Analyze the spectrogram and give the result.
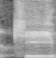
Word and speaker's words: Cay: So, and you know what, Greg, just to remind the folks that it's Deepwater Key, but it's spelled C-A-Y.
